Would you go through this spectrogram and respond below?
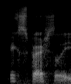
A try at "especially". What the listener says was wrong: Especially you put a C in your especially. You said especially.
